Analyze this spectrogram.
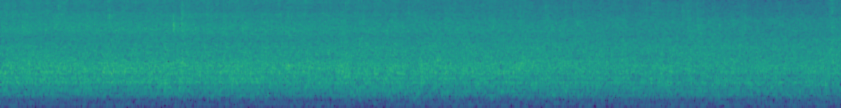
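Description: Steady rushing of running water from a mountain brook, an even hiss with no breaks.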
